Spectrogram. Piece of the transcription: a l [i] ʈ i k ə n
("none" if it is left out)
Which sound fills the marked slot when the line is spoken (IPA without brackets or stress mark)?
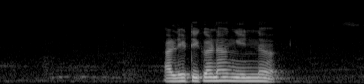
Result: i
